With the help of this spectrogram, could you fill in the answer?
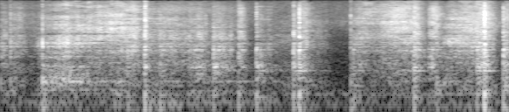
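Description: The backs of fingernails tap and trace across a large, flat, solid wooden tabletop with a smooth white finish. A steady dry scratching rub runs throughout, broken by about nine short, sharp taps that die away almost instantly.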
